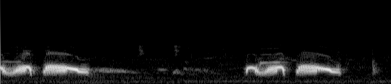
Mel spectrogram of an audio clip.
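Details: A decoy spotted dove gives its full calling song for wild doves: two phrases, each a short note then a longer coo that slides downward, separated by a second and a half of near silence.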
